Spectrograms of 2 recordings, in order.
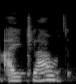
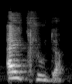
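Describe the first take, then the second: First: It is said with a smoother, polished accent. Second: It is said with a clumsy, heavy accent. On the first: The speaker calls it right. "ce sera plus joli" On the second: The speaker calls it wrong. "j'ai un accent pourri"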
